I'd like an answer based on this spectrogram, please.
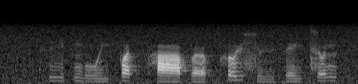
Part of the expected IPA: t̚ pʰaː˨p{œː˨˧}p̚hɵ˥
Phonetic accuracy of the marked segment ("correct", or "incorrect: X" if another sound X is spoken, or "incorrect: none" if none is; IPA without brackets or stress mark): incorrect: œː˨˥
